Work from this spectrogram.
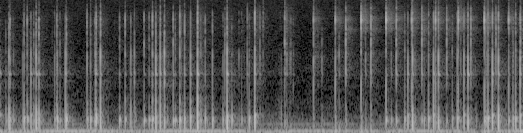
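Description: Fingers tap quickly on a plastic tube, producing a dense run of short, dry, hollow taps with a low-mid body and faint bright clicks, each dying away almost instantly. A steady low hum sits underneath the tapping throughout.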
